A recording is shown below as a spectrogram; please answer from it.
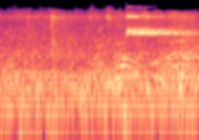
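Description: A referee's whistle blows a single sharp blast about a second and a half in, over steady crowd chatter and voices.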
